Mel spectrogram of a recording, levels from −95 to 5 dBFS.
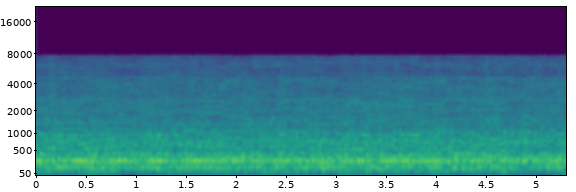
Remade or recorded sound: remade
